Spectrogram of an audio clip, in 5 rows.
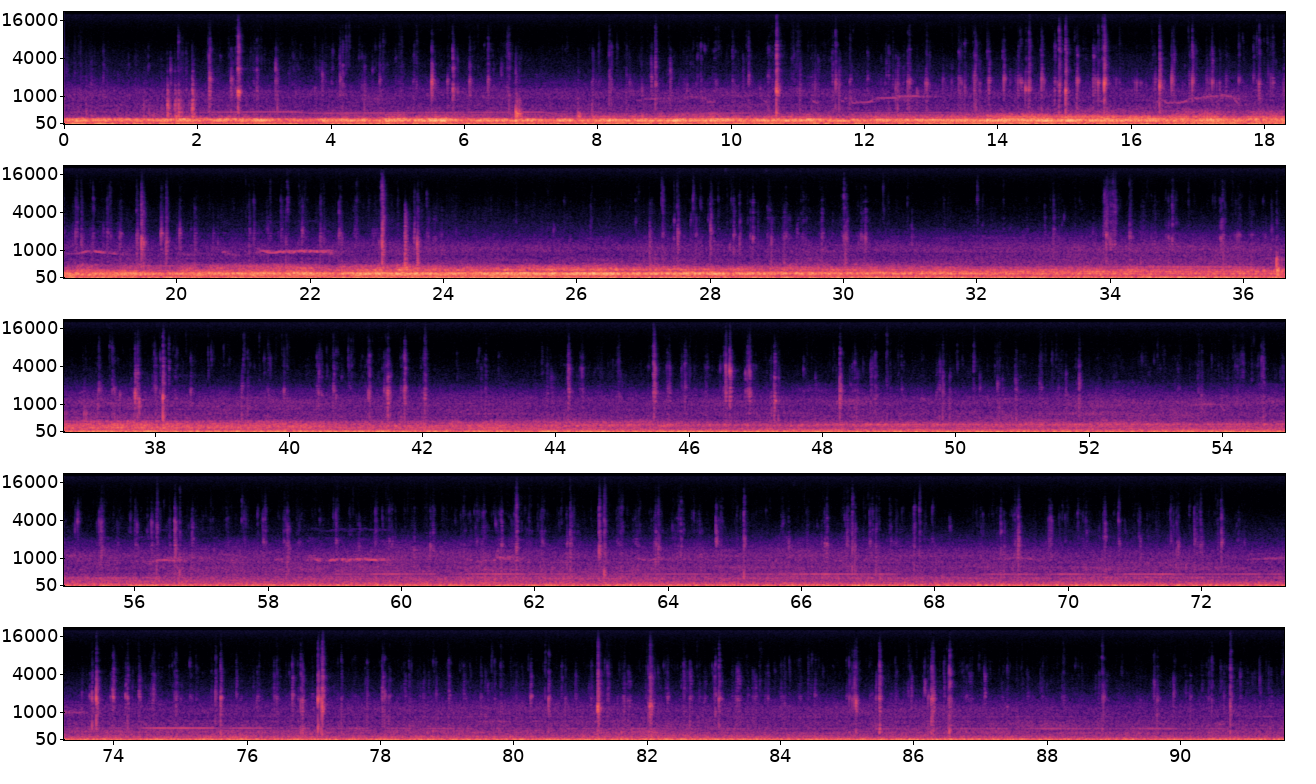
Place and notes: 10.14pm on a breezy evening. A fox is munching bones I have put on the wooden deck for him. Owls call and an apple falls hitting the wheelbarrow. A jet flies over.
MixPre 6 II with 2 Sennheiser MKH 8020s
